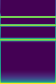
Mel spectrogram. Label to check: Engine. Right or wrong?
Right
